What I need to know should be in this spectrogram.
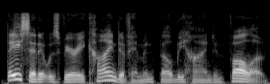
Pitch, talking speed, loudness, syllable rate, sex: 120 Hz, 290 wpm, -20 LUFS, 6.7 syllables/s, male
